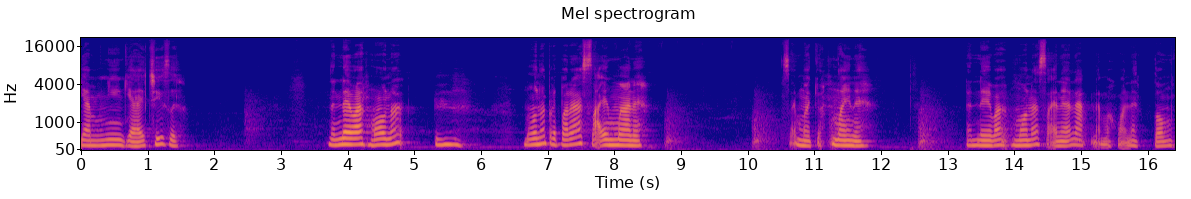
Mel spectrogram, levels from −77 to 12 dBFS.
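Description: No technical faults can be heard anywhere in the speech recording, with the signal holding steady and continuous throughout.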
